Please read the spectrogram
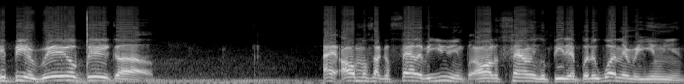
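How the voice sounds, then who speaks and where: This man speaks at a fairly quick pace, with long, frequent pauses between stretches. His voice sits fairly high with ordinary pitch variation and very even loudness. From Ohio, US (Cleveland, Ashtabula). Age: 50s. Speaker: boxing commentator and ex-boxer. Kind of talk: casual storytelling monologue. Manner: casual, halting with fillers.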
